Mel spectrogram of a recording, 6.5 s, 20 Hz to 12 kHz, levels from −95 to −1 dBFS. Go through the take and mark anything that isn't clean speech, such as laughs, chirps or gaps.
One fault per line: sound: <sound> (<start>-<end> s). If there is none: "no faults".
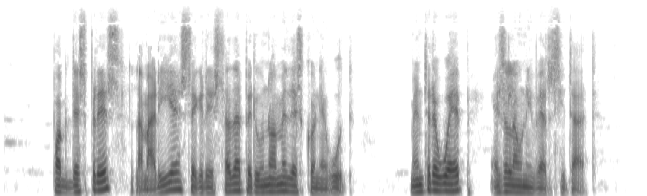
no faults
